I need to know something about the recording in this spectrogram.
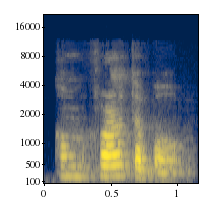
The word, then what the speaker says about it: comfortable: do is like uh we pay attention to the first syllable conf so the intonation goes here conf so i don't need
